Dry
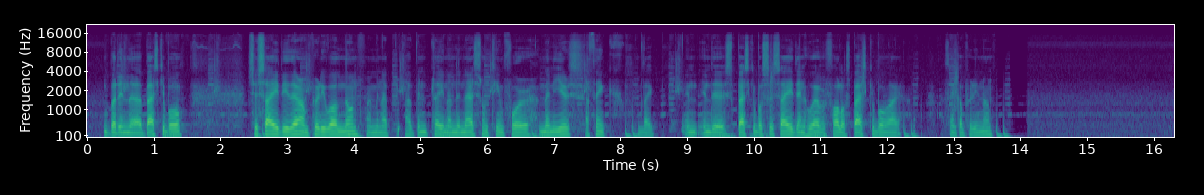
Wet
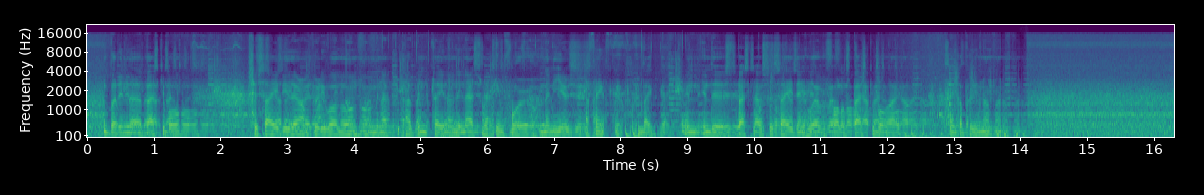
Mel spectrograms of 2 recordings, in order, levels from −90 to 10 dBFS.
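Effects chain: regenerating reverse delay 0.14 s, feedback 42%, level -7 dB; three-band squash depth 100%; gain +5.5 dB

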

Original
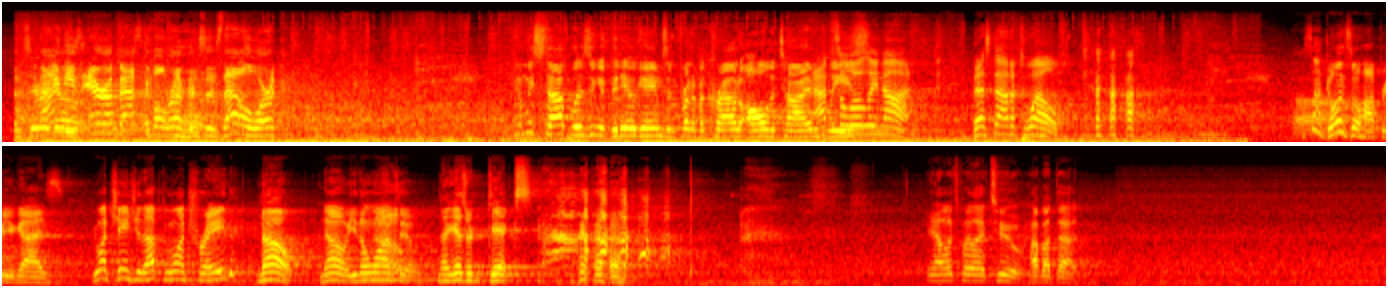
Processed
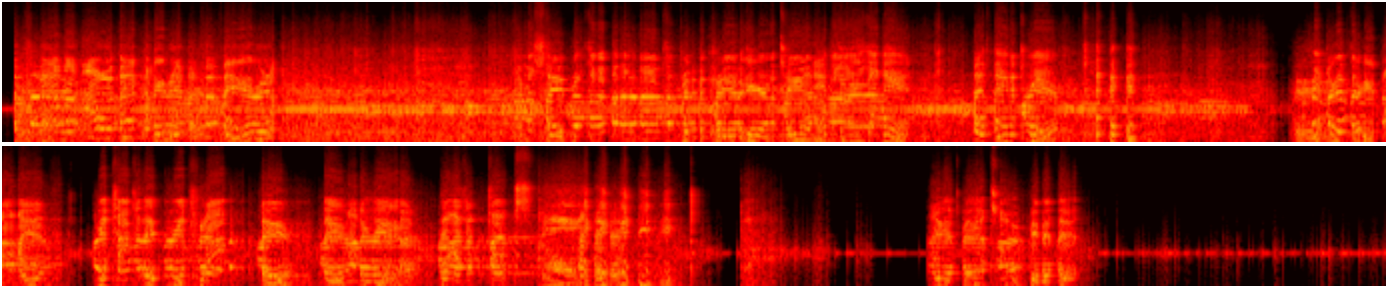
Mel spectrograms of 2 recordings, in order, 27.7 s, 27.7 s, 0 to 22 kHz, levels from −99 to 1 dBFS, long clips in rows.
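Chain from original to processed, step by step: resonant high shelf 6100 Hz -11 dB, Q 3; compressor 6:1, threshold -30 dBFS, peak gain reduction 13.5 dB; backlash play -37 dBFS; ring modulator 950 Hz; resonator 80 Hz, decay 0.23 s, harmonics all, mix 80%; gain +4 dB

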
